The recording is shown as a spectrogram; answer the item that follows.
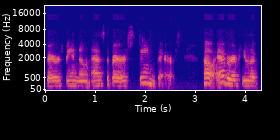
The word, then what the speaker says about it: Berenstain: so many missed that one it is actually berenstain bears I never really did know exactly how to pronounce it but it is spelled BER e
